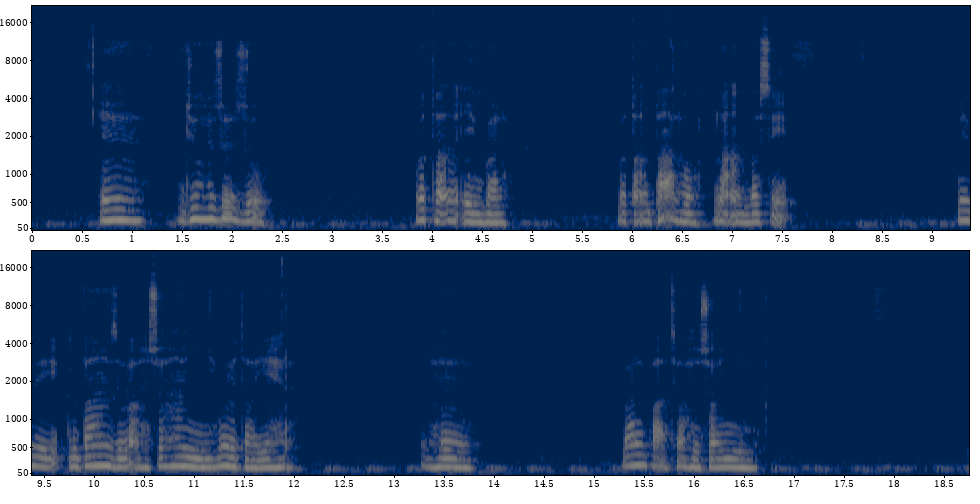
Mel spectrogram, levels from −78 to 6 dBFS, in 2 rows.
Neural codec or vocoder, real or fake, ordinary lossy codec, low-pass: none; real; none; none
